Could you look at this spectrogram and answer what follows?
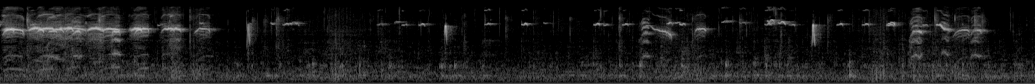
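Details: Red-browed finches, native to Australia, crowd a mesh feeder as a feeding flock. A loud run of shrill high whistles opens, then many brief thin peeps scatter among fluttering wing whirrs.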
